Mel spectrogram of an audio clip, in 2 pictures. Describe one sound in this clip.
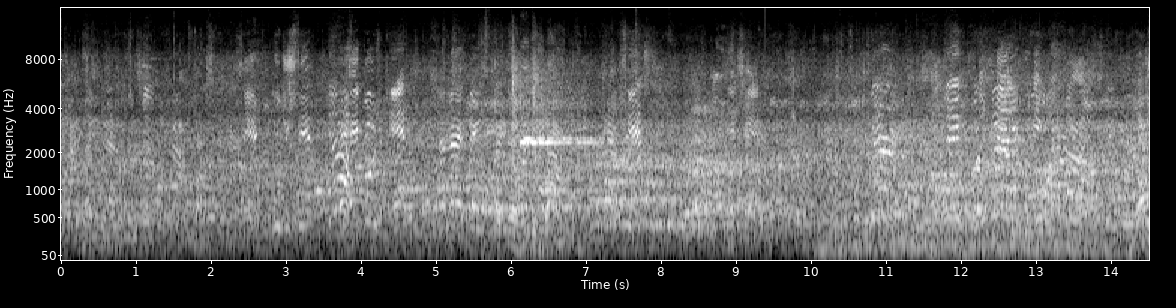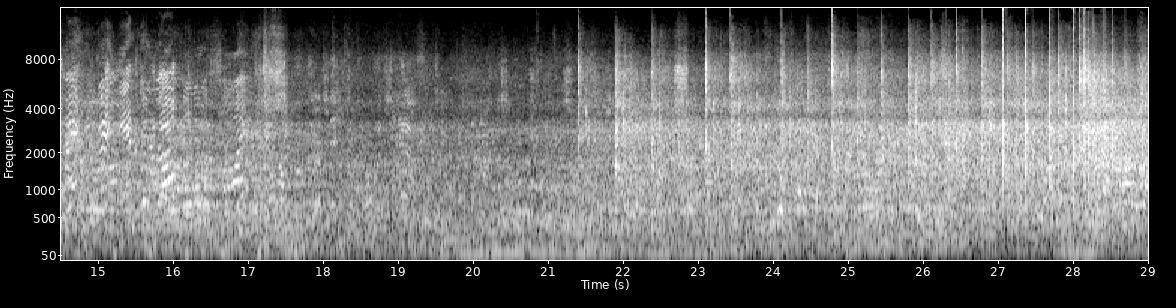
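Voices of players and spectators murmur and call out in a large echoing rink.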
